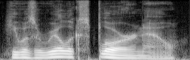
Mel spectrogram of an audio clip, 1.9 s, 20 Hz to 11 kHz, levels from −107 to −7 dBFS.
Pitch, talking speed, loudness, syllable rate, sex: 105 Hz, 190 wpm, -15 LUFS, 4.6 syllables/s, male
